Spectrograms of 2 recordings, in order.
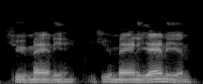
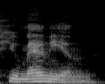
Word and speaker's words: Humanian: Uh, yeah, actually, the term is Humanian. Humanian. Oh, I put too many syllables.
